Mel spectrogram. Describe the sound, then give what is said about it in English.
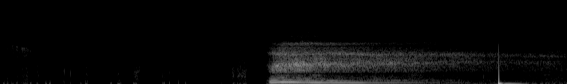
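A big cleansing breath is released through the mouth as one long, loud, breathy whoosh lasting a few seconds after a near-silent start with faint small clicks. “Now let's take a three big cleansing, releasing through the mouth breaths together. Big inhale. Let something out. Two more like this.”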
